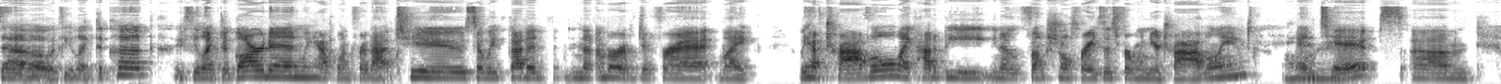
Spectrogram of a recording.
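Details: Adult woman speaking; Normal fluent speech.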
